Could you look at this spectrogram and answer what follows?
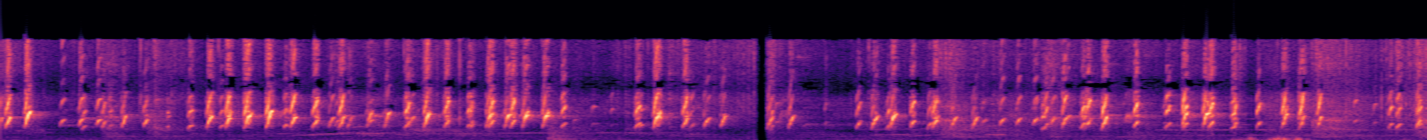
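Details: European goldfinch song: rapid liquid twitters and trills in quick bursts separated by short gaps, one faint slurred lower note mid-phrase and a soft low knock near the end.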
